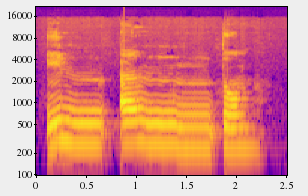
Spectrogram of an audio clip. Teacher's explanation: nun sukun atau tanwin dibaca jelas tanpa dengung sedikit pun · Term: izhar halqi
